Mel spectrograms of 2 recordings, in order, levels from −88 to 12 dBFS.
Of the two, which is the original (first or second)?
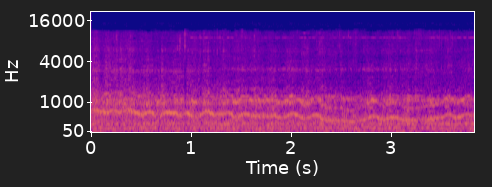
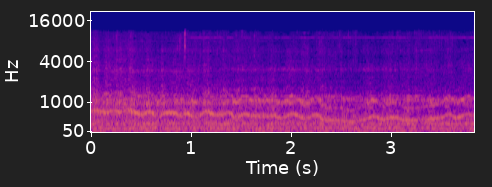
second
